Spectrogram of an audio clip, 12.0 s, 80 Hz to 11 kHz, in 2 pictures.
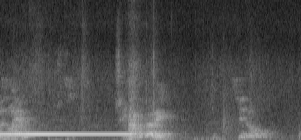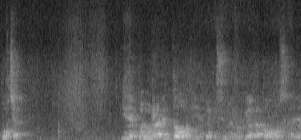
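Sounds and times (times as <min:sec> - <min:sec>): man speaking: 0:00.0 - 0:00.7, 0:02.3 - 0:03.5, 0:08.5 - 0:12.0
microphone feedback tone: 0:00.0 - 0:03.0.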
